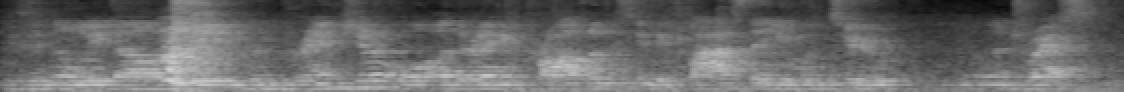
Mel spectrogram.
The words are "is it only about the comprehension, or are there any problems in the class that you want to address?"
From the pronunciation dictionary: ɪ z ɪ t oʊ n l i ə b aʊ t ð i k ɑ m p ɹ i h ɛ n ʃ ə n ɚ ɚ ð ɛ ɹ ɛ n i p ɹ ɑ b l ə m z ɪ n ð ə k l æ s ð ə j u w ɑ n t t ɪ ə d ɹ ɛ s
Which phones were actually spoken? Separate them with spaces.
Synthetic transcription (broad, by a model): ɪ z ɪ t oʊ l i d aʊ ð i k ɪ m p ɹ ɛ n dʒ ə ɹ ɚ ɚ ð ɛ ɹ ɛ n i p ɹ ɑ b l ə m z ɪ n ð ə k l æ s ð ə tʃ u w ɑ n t t ɪ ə d ɹ ɛ s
